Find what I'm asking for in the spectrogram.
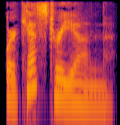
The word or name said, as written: orchestrion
